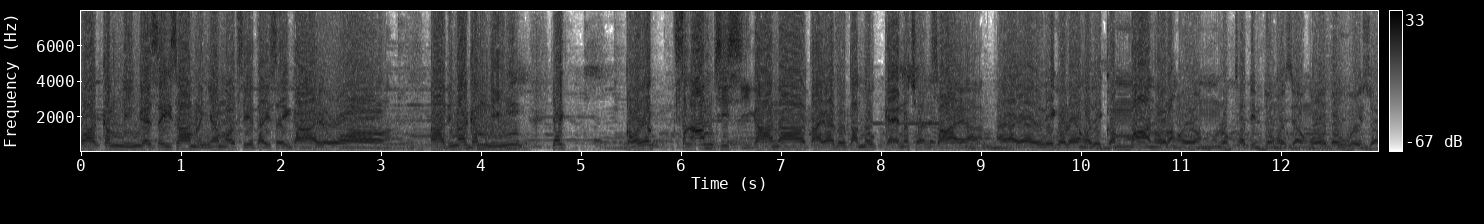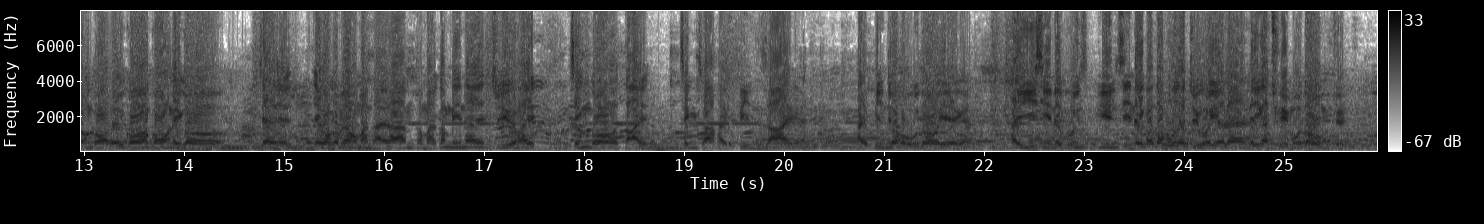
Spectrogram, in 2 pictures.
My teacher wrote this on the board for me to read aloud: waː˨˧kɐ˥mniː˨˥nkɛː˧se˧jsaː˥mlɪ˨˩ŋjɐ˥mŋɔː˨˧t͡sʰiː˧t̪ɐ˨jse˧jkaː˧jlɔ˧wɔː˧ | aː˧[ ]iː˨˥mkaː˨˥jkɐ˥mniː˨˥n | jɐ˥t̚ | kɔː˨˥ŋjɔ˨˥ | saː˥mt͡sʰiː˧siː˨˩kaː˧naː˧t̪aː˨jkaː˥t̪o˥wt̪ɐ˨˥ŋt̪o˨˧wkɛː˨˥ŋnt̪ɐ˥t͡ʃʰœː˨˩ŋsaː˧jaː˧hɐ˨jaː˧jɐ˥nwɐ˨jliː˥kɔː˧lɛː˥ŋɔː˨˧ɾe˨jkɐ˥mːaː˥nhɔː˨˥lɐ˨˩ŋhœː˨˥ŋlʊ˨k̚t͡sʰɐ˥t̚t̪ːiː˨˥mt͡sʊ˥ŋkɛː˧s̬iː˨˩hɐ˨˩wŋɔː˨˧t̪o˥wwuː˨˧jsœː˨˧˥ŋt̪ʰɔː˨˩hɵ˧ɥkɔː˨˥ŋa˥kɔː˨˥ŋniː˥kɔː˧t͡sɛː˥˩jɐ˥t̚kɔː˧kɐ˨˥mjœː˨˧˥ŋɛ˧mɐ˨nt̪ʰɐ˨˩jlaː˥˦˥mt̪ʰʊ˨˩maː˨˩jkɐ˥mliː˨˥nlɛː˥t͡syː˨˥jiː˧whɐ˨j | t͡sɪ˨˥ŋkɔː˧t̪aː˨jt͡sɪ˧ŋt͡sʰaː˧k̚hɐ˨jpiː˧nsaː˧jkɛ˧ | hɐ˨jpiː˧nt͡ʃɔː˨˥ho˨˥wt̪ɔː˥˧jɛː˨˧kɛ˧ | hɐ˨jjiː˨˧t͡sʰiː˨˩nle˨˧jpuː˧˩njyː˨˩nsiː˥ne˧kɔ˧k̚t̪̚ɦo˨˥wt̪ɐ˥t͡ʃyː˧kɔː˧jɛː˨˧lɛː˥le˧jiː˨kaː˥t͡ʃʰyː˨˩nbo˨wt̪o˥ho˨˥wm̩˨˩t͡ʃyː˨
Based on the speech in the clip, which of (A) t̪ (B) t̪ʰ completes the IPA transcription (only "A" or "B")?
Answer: A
